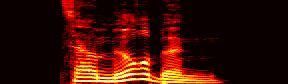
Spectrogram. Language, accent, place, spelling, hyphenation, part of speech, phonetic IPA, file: German, Germany, Berlin, zermürben, zer‧mür‧ben, verb, [t͡sɛɐ̯ˈmʏʁbn̩], De-zermürben.ogg
- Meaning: 1. to demoralize 2. to wear down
